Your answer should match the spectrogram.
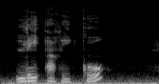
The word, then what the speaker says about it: haricots: However, the beans, les haricots, does not have liaison. The S in les stays silent because the aspirated H in haricot follows the same rule as other words that start with a consonant.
